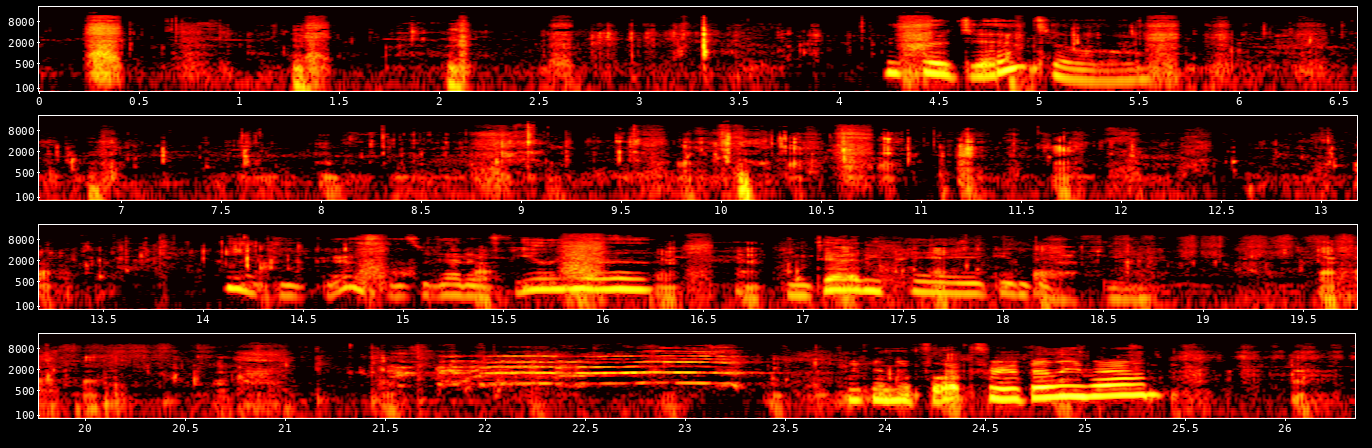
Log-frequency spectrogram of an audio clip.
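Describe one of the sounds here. A pig sniffs and snuffles close by.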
